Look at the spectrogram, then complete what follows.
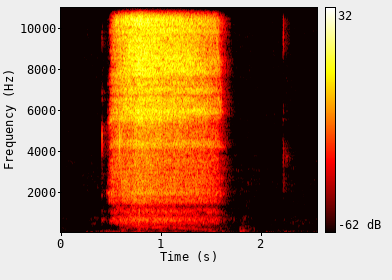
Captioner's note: sharp inhale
